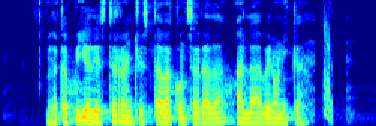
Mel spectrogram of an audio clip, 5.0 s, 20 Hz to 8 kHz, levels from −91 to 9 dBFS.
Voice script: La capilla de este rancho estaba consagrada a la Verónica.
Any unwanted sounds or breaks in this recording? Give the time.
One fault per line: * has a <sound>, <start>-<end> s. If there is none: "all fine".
* has a chirp, 4.3-4.4 s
